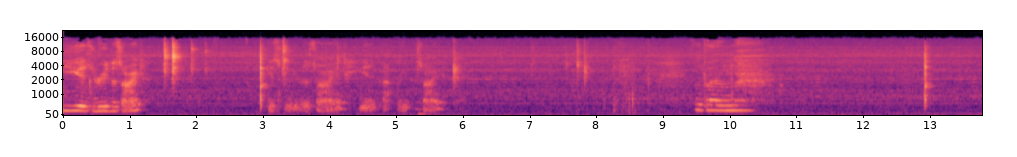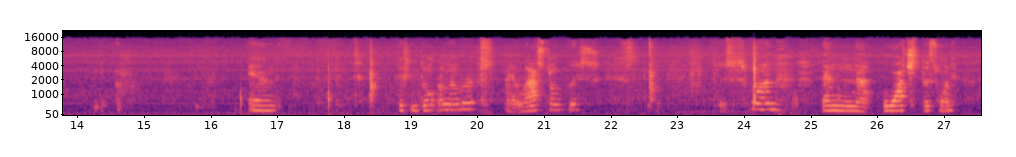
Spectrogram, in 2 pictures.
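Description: Small plastic toy pieces click and rattle in a boy's hands.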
